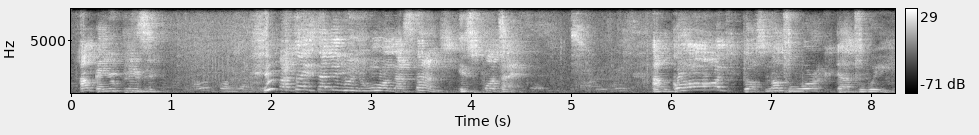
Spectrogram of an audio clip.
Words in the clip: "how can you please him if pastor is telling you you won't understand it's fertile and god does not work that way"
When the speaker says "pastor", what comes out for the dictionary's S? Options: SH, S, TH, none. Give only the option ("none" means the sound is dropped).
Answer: none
